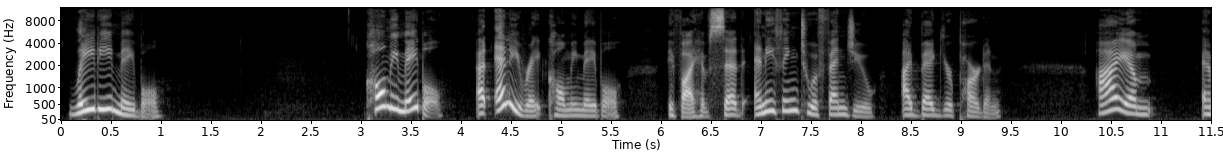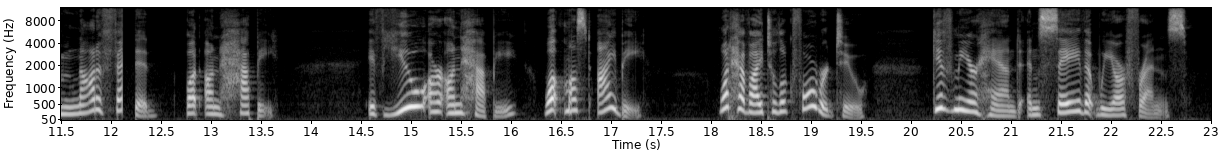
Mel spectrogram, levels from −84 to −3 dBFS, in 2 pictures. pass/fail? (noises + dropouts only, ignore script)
fail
